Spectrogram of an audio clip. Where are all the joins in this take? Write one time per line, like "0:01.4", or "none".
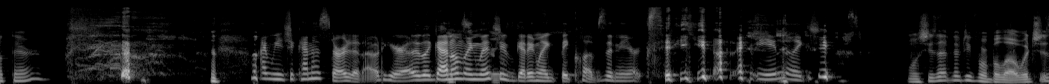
none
